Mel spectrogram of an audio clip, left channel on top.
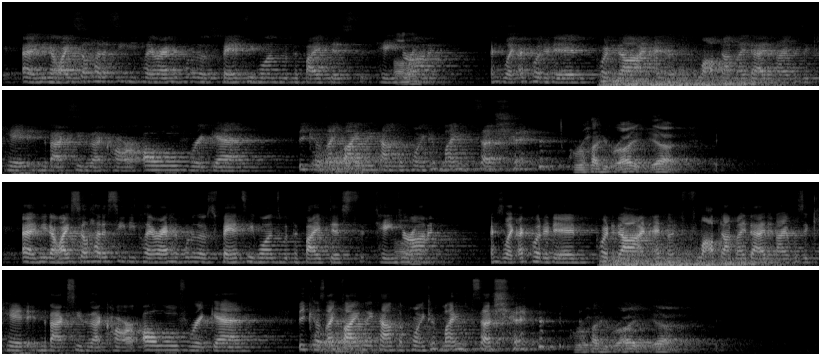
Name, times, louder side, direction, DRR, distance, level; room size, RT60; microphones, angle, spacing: voice 1, 0.2-3.5 3.7-4.3 4.9-10.7 11.2-13.4, right 5 dB, 75° right, 8 dB, 0.6 m, -32 dB
sound 1, 6.0-7.9 8.3-8.4 8.7-8.8 9.7-9.8 11.3-11.7, equal, 25° left, 1.5 m, -38 dB
voice 2, 13.8-15.3, left 3 dB, 85° left, 8 dB, 0.6 m, -35 dB
8.6 x 5.9 x 2.9 m, 1.4 s
head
